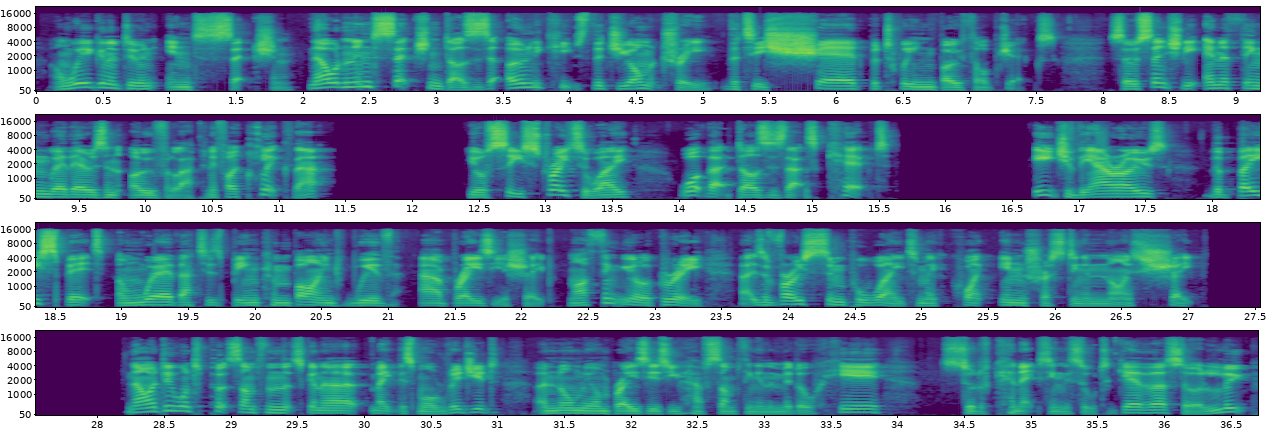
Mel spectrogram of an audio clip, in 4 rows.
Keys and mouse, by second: 14.3-15.8 drag, 15.8-16.5 middle drag, 17.2-17.7 drag, 19.1 middle click, 19.2-20.5 drag, 19.2-20.5 right drag, 21.8-26.0 drag, 21.8-26.0 right drag, 26.7-27.2 middle drag, 27.8 click, 27.8 right click, 28.1-28.5 middle drag, 30.1-33.1 drag, 35.6 click, 36.4-36.7 shift+middle drag.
